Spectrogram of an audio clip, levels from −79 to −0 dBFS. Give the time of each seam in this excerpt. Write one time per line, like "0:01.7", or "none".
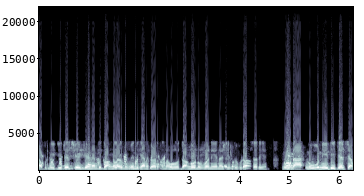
0:04.6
